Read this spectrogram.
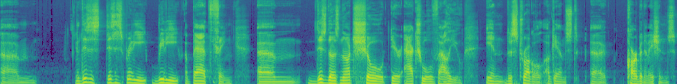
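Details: Stuttering in an adult Dutch man who says he stutters audibly all the time, with a stutter in which he hangs up between his words; word repetitions in this stretch.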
